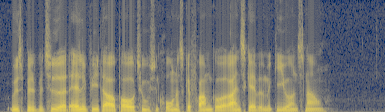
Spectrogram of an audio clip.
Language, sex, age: Danish, male, 23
